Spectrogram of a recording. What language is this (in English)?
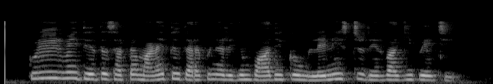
Tamil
